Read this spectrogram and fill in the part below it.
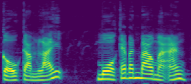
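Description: A man's voice: a little high, lively intonation, a little fast, fairly bright tone, no room sound. A man voicing a tired, kind young servant in a children's cartoon, speaking in a weary way.

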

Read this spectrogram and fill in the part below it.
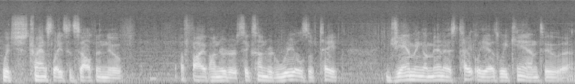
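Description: A man's voice: on the low side, steady tone, a little slow, warm tone, a little hiss or hum, poor audio. An American man in his thirties talking in an interview as a collector, recorded on old videotape. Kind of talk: interview talk. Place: indoor room with tape decks.

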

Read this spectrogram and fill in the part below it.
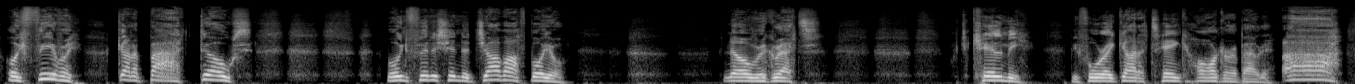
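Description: A man's voice: fairly high pitch, no room sound, clean studio sound. A man with an Irish accent playing a brash, money-minded medieval mercenary in a video game, roguish and theatrical. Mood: weary, begging death. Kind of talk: game combat barks.

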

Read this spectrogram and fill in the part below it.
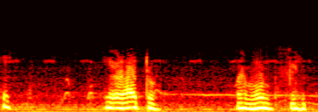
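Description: Fearful, stubborn frontier wife, very slow broken English, tinny old radio recording. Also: male voice, fairly high pitch, level tone, over music. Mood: reluctant, sad. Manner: halting broken English, terse. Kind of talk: old-time radio western acting.

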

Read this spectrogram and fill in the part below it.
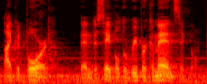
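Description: A man voicing a calm, deep-voiced commander. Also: a little fast, over music, close to an everyday voice. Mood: steady. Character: male military commander, steady and decisive. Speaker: starship commander. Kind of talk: video game cutscene acting.

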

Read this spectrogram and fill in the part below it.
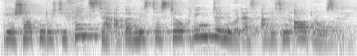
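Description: Radio drama young lady actress, mellow, composed narrator of testimony, echoey. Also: medium pitch, animated, fast talker, natural voice. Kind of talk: German radio drama acting. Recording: echoing courtroom-like room.

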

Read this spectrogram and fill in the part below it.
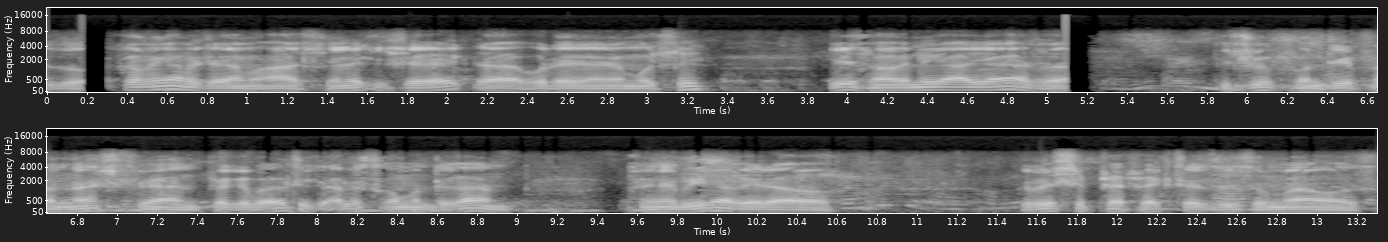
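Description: Very deep-voiced middle-aged man, rambling. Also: darkish tone, dull audio. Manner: repetitive, insistent, disjointed. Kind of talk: casual, rambling monologue.

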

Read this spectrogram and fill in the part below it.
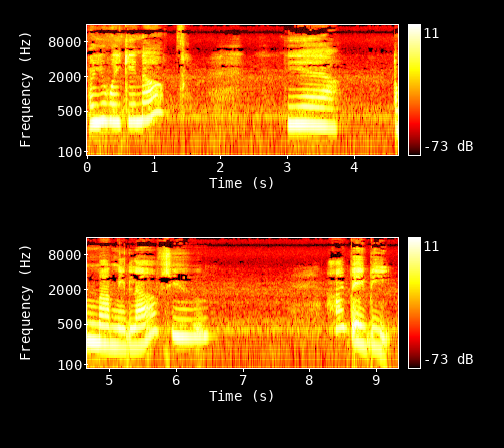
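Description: A young woman, a mother, narrating a casual family vlog at home into a close-held phone, softly cooing to her baby. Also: sits high, drawn-out words, long pauses, muffled recording. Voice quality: soft, cooing baby talk. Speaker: vlogger mother. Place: home living room. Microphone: phone camera held close.

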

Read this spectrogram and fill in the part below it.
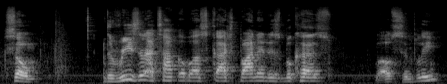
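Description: A Jamaican man in his thirties casually explaining his own rap lyrics in a small room, playful and slangy, sometimes dropping to a hush. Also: fairly high pitch, normal speed, slight background noise. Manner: playful, slangy, drops into hushed asides. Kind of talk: casual solo video commentary. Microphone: studio mic on stand.

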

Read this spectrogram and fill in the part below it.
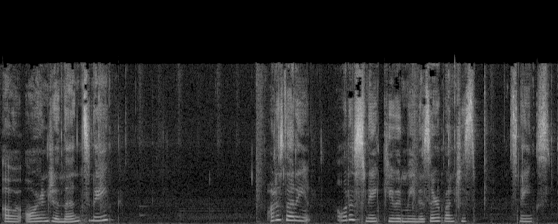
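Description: A woman's voice: high-pitched, normal speed, dark tone. A woman streamer giving casual, playful and self-deprecating commentary while she plays a video game.

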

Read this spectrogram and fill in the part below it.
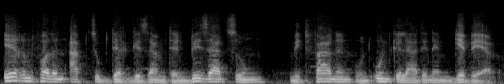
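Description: Casting: stiffly formal French officer envoy, low and mellow, ceremonious, for a radio play. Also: male voice, lively intonation, normal speed, husky. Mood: ceremonious, courteous. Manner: ceremonious, polite. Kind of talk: 1970s German audio drama acting.

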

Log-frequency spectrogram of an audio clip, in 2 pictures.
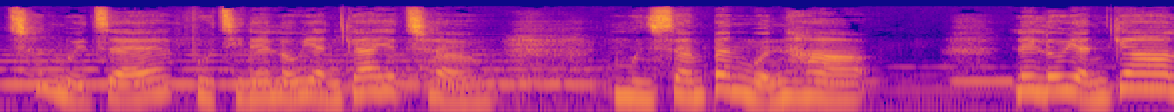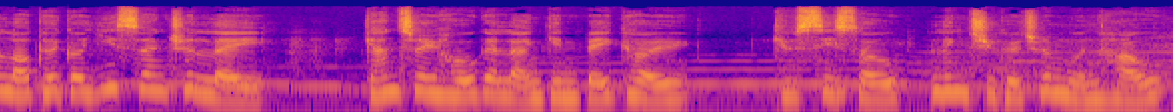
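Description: An actress with a Hong Kong Cantonese accent playing a kind-hearted, sensible maidservant in a radio drama. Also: female voice, a little high, close to an everyday voice.

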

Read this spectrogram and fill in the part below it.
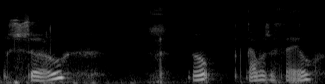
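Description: A woman with a croaky voice, chatting in half-whispers while commenting on a mobile game she plays. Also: medium pitch, takes it slowly, warm tone, a little hiss or hum. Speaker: gameplay commentator.

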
